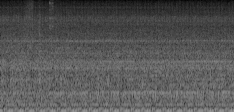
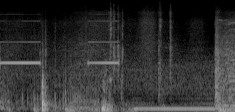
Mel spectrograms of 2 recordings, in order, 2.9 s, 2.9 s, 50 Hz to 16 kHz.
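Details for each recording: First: Subaru BRZ after the Deatschwerks DW300 fuel pump was refitted: a smooth, consistent idle, steady pulses about four per second with no stumbles or misfires and no check engine light, much better than before the fix. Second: Subaru BRZ just after installing a DeatschWerks DW300 fuel pump and reconnecting the battery: cranks and catches beside a door chime, then idle wavers up and down; hunting idle persists, cause unknown.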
